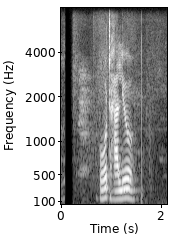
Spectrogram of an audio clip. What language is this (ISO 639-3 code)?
nep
